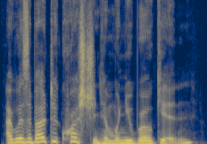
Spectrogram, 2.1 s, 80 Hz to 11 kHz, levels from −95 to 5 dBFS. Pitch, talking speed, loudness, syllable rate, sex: 225 Hz, 290 wpm, -15 LUFS, 7.0 syllables/s, female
